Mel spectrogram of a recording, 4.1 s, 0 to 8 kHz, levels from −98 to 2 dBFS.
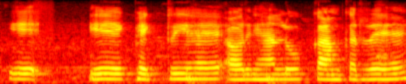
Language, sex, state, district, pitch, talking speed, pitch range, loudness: Hindi, female, Maharashtra, Gondia, 185 Hz, 175 wpm, 180-195 Hz, -20 LUFS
